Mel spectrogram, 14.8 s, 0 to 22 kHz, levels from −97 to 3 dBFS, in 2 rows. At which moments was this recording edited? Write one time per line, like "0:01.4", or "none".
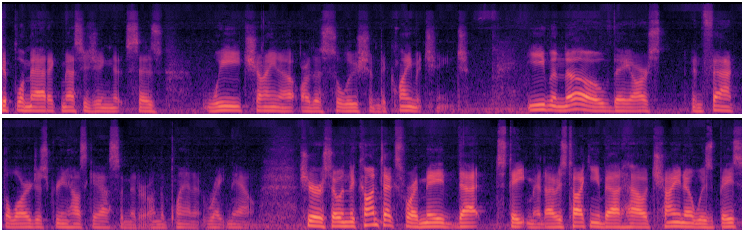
0:10.3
